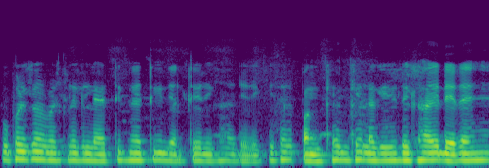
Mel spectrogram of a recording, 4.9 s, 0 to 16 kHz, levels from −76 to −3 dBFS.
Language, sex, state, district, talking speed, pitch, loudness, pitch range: Hindi, male, Madhya Pradesh, Umaria, 270 wpm, 115 Hz, -18 LUFS, 110-120 Hz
